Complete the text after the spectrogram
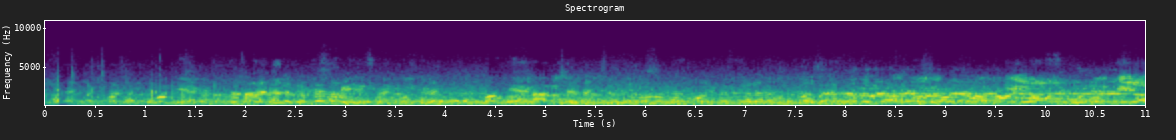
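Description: A man speaks loudly into a microphone, heard through loudspeakers.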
